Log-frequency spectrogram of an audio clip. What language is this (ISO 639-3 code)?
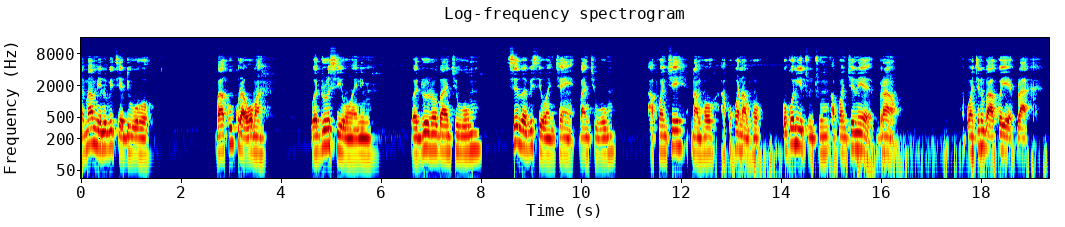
aka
